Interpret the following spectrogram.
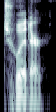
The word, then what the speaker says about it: Twitter: Okay, the first sound, twi. Twi. Tur. Okay, but when you say it fast, the second T will be a little bit softer, so Twitter.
